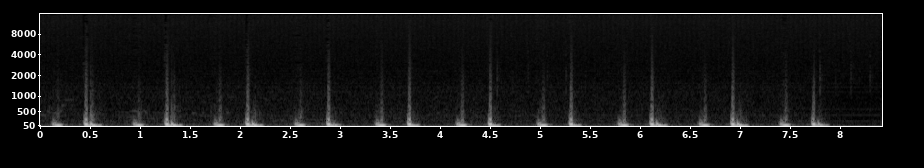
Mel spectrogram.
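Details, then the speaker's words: Simulated auscultation in a Second Life training sim, healthy virtual patient, with all four auscultation sounds presented: normal heart sounds. "This is exam room 1. The patient here is healthy. Listen to all 4 sounds."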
